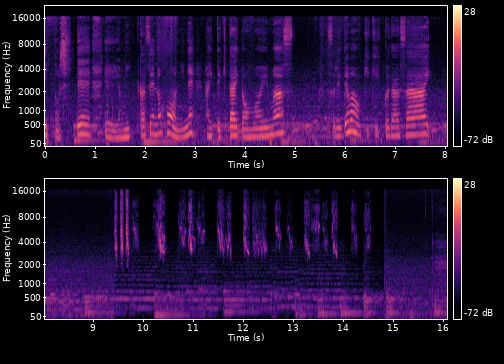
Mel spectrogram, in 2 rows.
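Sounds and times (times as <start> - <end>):
speech: 0.0 - 5.1, 5.7 - 7.8, 8.8 - 10.4
birds chirping and tweeting in a morning forest around a cafe: 9.4 - 14.7.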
